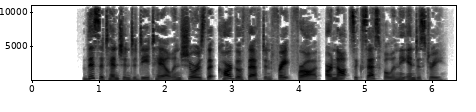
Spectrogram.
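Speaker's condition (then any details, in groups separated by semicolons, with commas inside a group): No condition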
